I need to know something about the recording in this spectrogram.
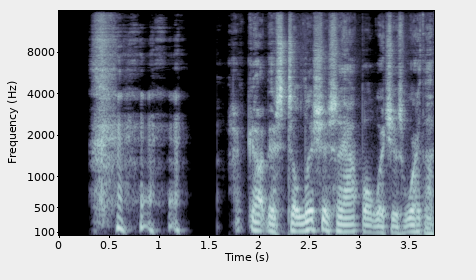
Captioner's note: laughter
